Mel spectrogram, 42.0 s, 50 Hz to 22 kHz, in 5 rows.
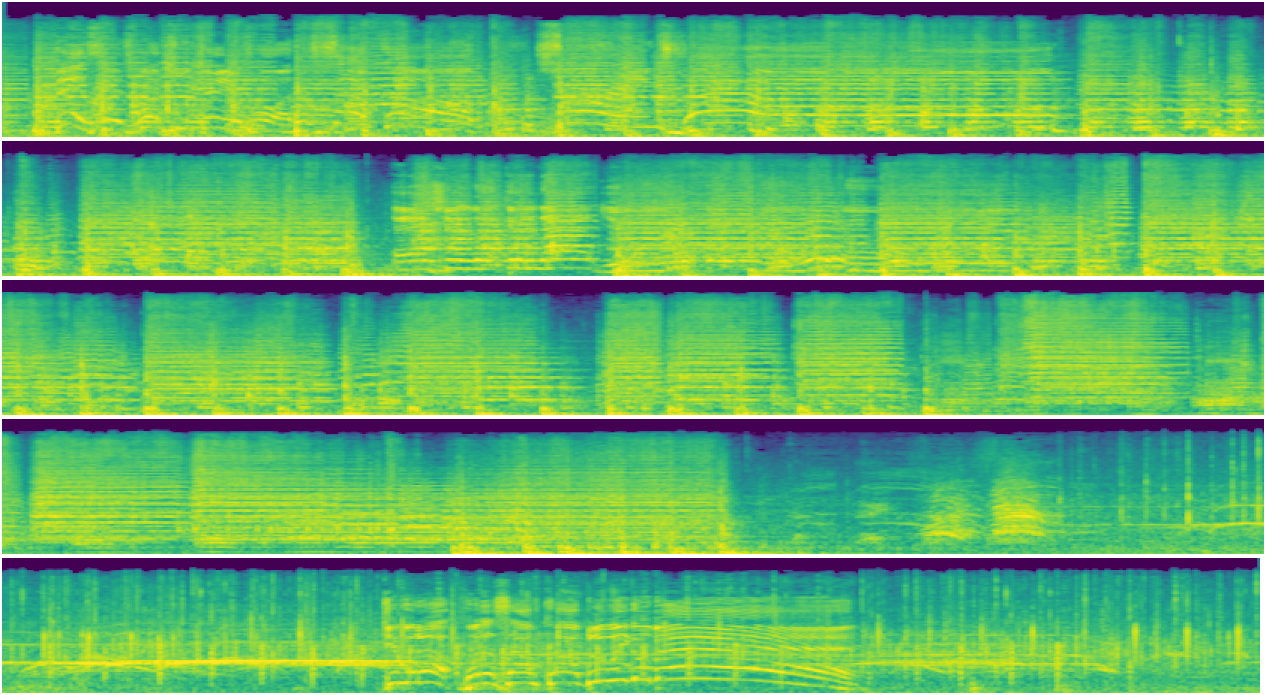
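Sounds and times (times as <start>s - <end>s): marching band brass and drums: 0.0s - 42.0s
crowd cheering: 27.1s - 42.0s.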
